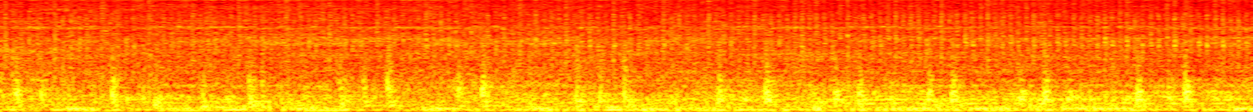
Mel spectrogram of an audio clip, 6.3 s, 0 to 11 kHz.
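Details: 1958 Chrysler Crown Special M-47S marine petrol engine, rebuilt two years ago, idles with a new irregular clucking knock, about two taps a second, yet still runs smoothly; cause unknown.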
